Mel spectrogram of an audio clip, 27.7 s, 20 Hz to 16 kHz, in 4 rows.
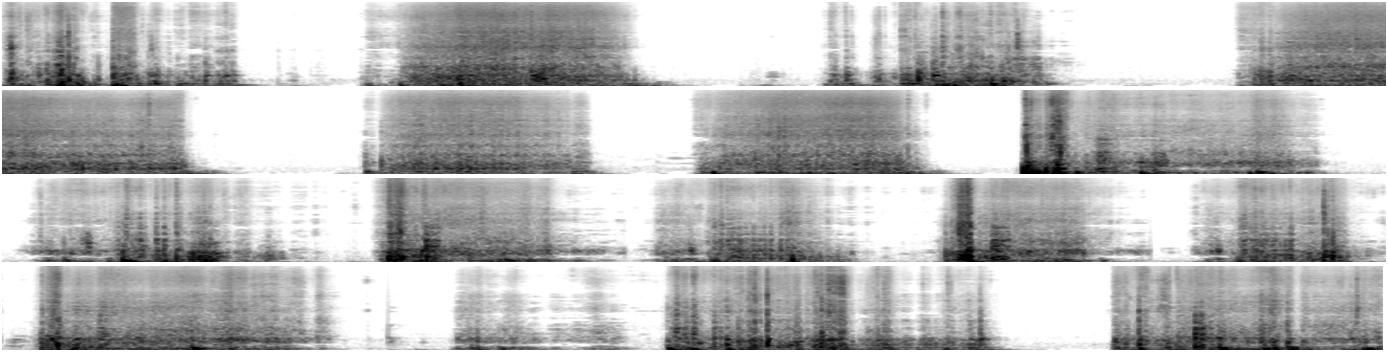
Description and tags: Sliding, opening, and generally rustling a medium sized cardboard box. Recorded from within. Recorded on a Tascam DR-40 for my own use but hopefully someone else finds it useful as well!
